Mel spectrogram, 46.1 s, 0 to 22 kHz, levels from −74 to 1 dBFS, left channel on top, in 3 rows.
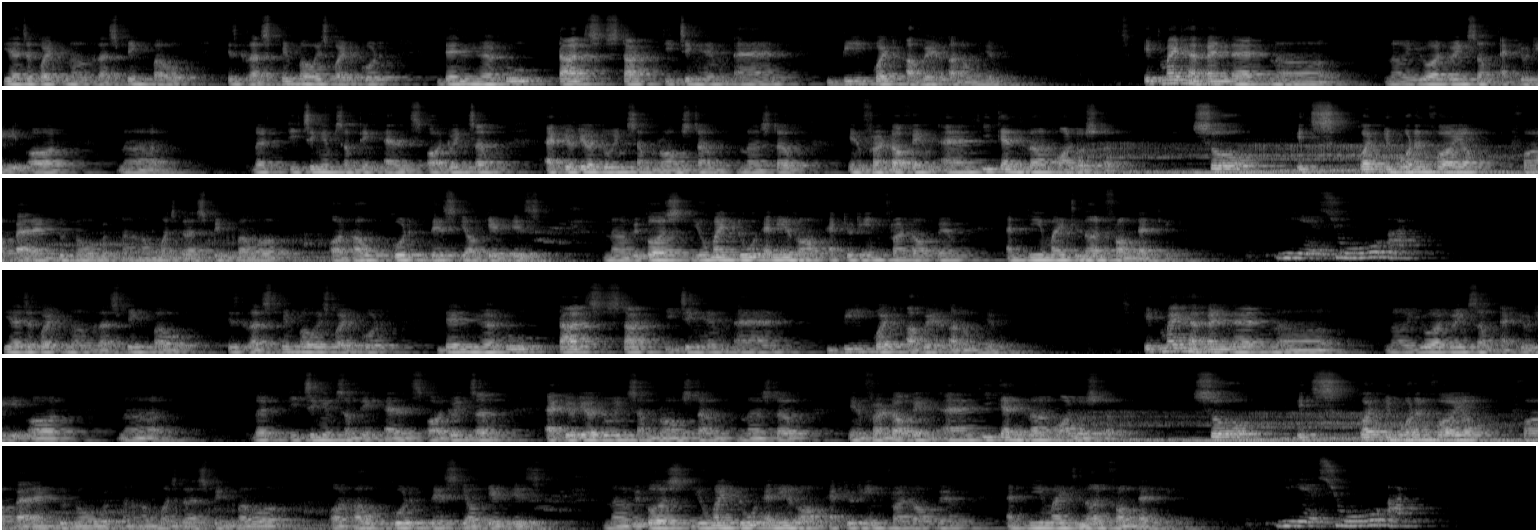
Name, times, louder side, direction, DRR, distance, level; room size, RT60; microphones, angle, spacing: voice 1, 0.0-1.8 2.3-3.8 4.3-5.3 5.6-7.8 8.2-10.0 11.4-13.2 13.8-15.9 16.5-16.9 17.8-20.3 20.8-23.3 23.8-26.5 27.3-27.8 28.3-30.1 30.6-33.5 34.0-36.2 36.7-40.3 40.8-42.5, left 1 dB, 50° left, 1 dB, 2.8 m, -29 dB
sound 1, 25.9-36.4, equal, 70° left, 1.7 m, -40 dB
voice 2, 43.4-44.7, equal, 40° right, 1 dB, 2.5 m, -34 dB
17.5 x 10.0 x 4.3 m, 0.92 s
head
